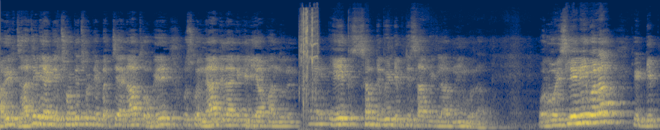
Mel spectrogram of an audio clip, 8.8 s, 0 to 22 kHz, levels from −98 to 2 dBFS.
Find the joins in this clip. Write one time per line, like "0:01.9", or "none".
0:04.3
